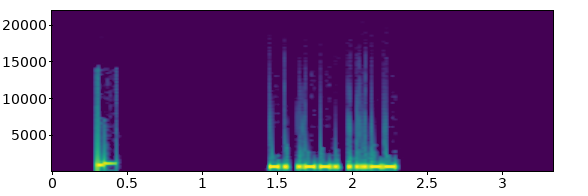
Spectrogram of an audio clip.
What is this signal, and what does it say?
Morse code, heard as a keyed tone, about 47 wpm, 700 Hz. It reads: NP3
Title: USA Call Sign Prefixes - 50wpm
